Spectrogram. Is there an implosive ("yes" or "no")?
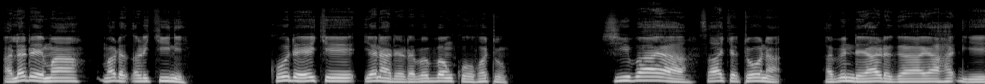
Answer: yes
